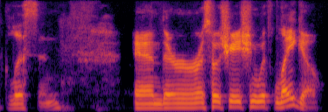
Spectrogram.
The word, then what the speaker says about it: GLSEN: So, you know, I surprised a lot of people this week when I released the association between GLSEN, pronounced glisten, and their association with Lego and Target and Kohl's and Bud Light and so many of these other places.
